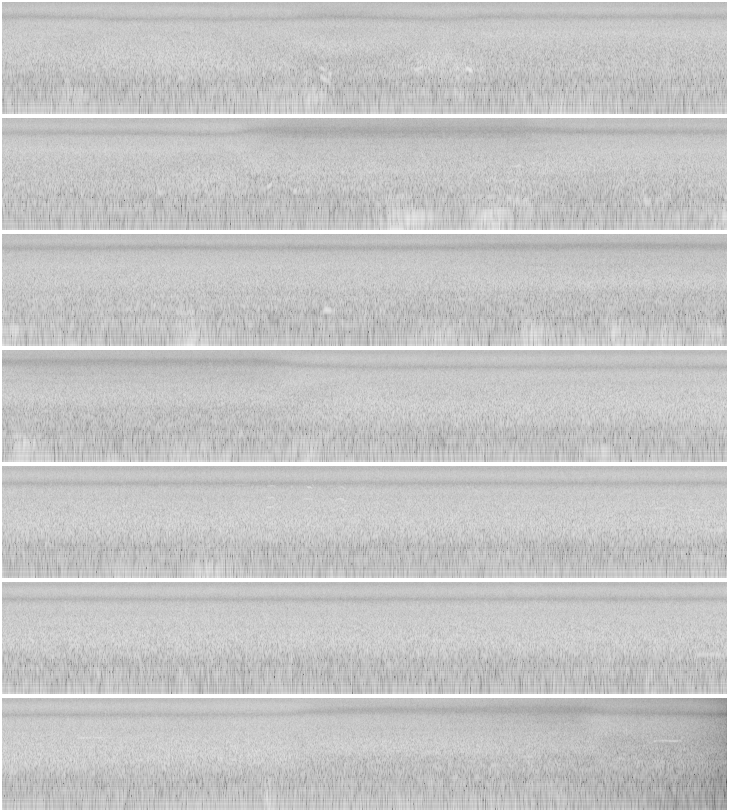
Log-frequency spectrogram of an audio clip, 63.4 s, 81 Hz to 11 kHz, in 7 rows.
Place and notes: a modern fountain in the shopping zone - spraying water rings
soundmap d - social ambiences and topographic field recordings
Stuttgart, Germany, 19 June, 18:21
